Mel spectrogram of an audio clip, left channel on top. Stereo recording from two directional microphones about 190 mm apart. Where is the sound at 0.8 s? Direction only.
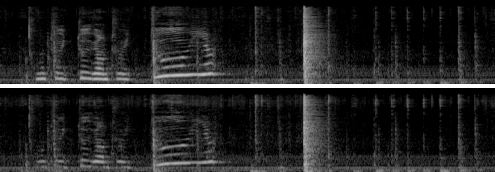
45° left (ahead or behind).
